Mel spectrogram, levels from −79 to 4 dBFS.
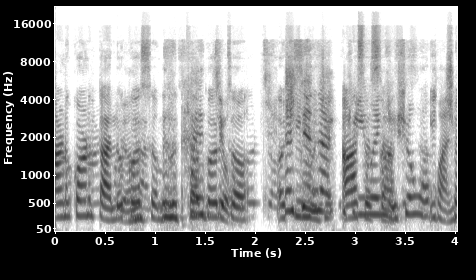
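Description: Throughout the speech there is echo with no canceller. The far end is playing the call on a loudspeaker, its microphone picks it up, and nothing removes it before it returns. Every phrase is shadowed, after a delay of a little under half a second, by a copy about 16 dB quieter and thin, which trails each syllable and smears the gaps between phrases.

At 1.99 to 2.08 s a burst of packet loss interrupts the audio. The receiver fills about 54 ms by stretching the last sound it had and fading it, so a voiced sound becomes a short held buzz and anything else becomes a dying hiss. The same thing happens at 2.77 to 2.86 s, with about 66 ms concealed. Each time the speech resumes with roughly 60 ms of content gone.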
